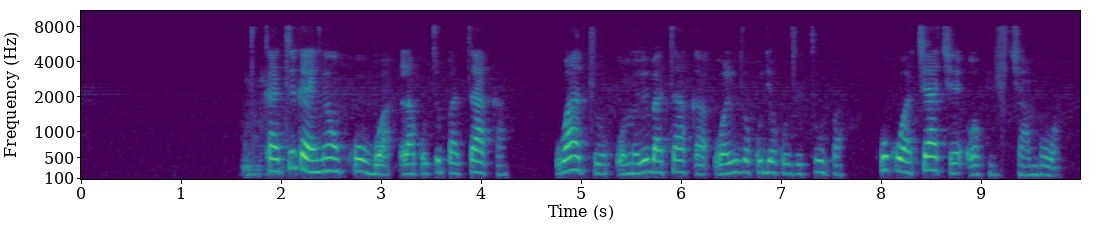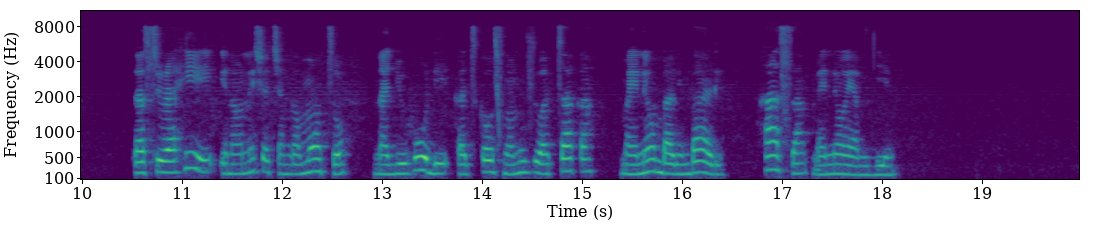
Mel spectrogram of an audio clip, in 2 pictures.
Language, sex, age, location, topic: Swahili, female, 25-35, Dar es Salaam, government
